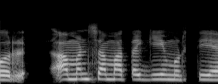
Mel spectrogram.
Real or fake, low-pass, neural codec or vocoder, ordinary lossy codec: real; 7.2 kHz; none; none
